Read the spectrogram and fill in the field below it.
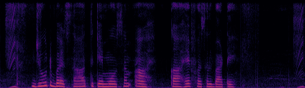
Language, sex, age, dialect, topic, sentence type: Bhojpuri, female, 18-24, Northern, agriculture, statement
